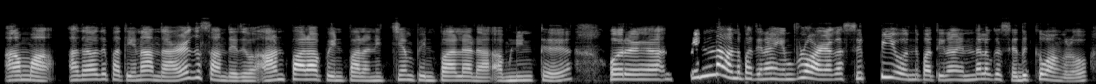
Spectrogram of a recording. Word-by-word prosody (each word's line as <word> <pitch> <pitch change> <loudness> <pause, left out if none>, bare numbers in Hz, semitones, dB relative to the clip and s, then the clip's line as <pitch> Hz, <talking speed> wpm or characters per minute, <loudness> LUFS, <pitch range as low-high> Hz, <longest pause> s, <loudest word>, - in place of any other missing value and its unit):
ஆமா. 205 -2 +3 0.4
அதாவது 225 +3 0
பார்த்தீங்கன்னா, 205 -1 0
அந்த 195 -3 -4
அழகு 275 +11 +1
சார்ந்தது, 180 -6 -1 0.2
"ஆண்பாலா, 225 +2 +5
பெண்பாலா 185 -1 -1
நிச்சயம் 210 +4 -6
பெண்பாலடா!" 190 -2 0
அப்டின்ட்டு 185 +1 -4 0.6
ஒரு 240 -1 +3 0.6
பெண்ண 385 +7 +3
வந்து 290 -2 +1
பார்த்தீங்கன்னா, 255 -1 -1
எவ்ளோ 295 +6 +1
அழகா 230 +2 +2
சிற்பிய 320 +4 -2
வந்து 225 -1 -7
பார்த்தீங்கன்னா 210 0 -2
எந்த 215 +4 -3
அளவுக்கு 240 -2 -5
செதுக்குவாங்களோ, 185 -5 -2
215 Hz, 125 wpm, -17 LUFS, 190-240 Hz, 0.6 s, ஆண்பாலா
